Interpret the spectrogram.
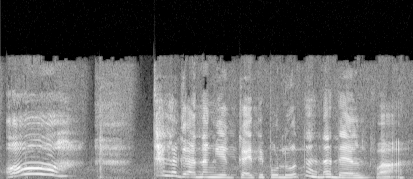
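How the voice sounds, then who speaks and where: A woman's voice: high voice, very animated, measured pace, heavy background noise. A woman acting an emotional drunken woman in an Ilocano radio drama. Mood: tipsy, teasing.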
